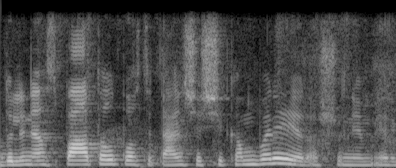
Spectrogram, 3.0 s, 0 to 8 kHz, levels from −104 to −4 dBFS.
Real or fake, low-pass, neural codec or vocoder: real; 7.2 kHz; none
